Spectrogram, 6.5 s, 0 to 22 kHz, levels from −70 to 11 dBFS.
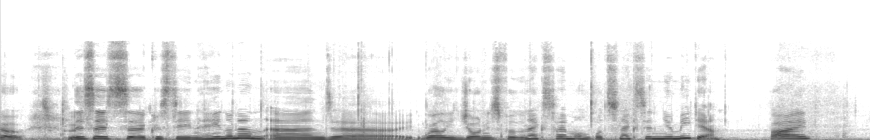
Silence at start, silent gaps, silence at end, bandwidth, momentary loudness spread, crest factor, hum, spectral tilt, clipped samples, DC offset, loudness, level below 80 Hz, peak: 0 s; none; 0 s; 16 kHz; 8 LU; 14 dB; none; -4.5 dB/octave; under 0.1%; under 0.1%; -18 LUFS; -38 dBFS; -4 dBFS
